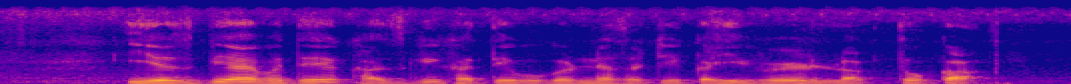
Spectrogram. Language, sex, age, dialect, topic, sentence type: Marathi, male, 31-35, Varhadi, banking, statement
